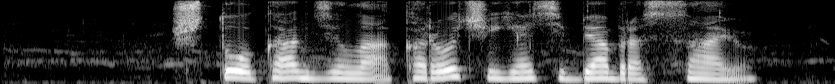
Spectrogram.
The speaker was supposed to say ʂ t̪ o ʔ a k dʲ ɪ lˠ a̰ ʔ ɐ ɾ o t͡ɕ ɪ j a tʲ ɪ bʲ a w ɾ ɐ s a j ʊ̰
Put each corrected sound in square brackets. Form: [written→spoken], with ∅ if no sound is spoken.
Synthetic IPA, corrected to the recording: ʂ t̪ o [ʔ→k] a k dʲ ɪ lˠ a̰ [ʔ→k] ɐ ɾ o t͡ɕ ɪ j a tʲ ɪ bʲ a [w→b] ɾ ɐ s a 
